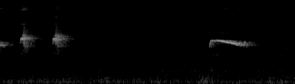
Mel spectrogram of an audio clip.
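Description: Asian glossy starling giving two quick, sharp high chips, then a longer ringing whistle that slides gently downward, over faint background hum.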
